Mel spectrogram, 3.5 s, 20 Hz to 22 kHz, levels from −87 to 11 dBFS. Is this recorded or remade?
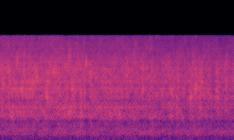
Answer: remade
